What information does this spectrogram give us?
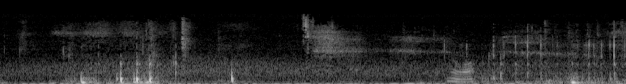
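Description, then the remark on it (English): Heavy, irregular keystrokes pound on a computer keyboard while someone tries to log in: a quick cluster of hard clacks, then scattered single thumps over a steady low background hum, with a faint murmur of voice in between. “Oh, hear me pounding on my keyboard.”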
